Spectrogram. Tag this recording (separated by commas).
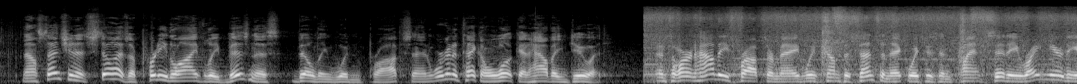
Speech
